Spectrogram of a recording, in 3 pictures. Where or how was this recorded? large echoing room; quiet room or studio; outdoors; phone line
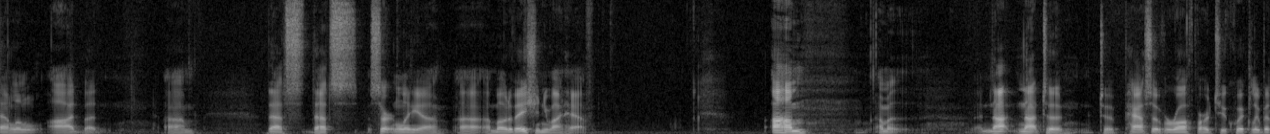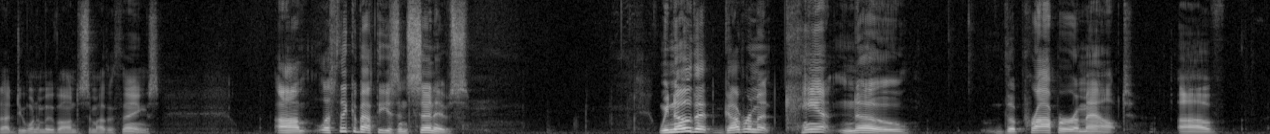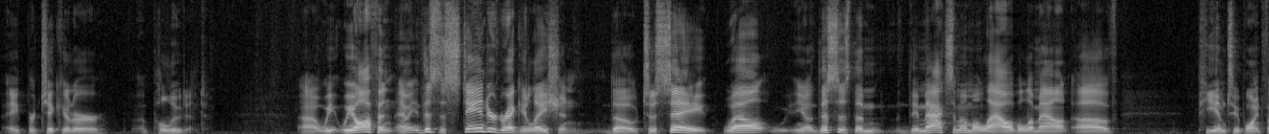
large echoing room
